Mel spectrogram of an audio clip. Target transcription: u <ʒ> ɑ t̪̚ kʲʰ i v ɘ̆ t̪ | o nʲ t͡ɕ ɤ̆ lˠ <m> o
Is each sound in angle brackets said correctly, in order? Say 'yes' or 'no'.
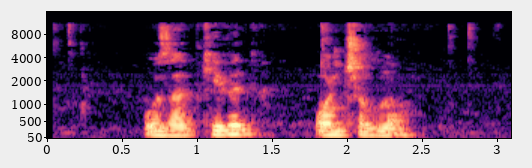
no, no

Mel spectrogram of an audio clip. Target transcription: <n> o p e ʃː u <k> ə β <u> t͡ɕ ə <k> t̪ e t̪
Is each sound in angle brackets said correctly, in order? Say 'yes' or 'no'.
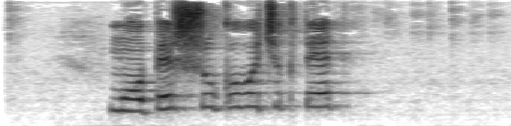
no, yes, no, yes

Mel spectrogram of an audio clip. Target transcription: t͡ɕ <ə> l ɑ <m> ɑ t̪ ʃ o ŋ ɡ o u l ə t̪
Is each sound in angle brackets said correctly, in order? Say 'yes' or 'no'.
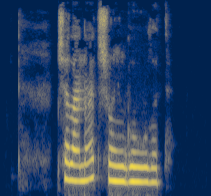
yes, no

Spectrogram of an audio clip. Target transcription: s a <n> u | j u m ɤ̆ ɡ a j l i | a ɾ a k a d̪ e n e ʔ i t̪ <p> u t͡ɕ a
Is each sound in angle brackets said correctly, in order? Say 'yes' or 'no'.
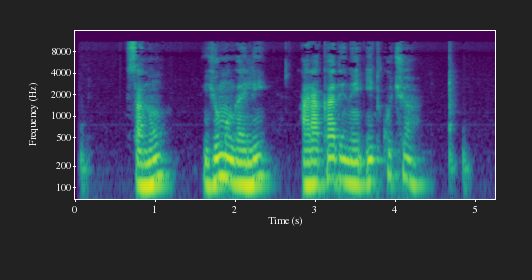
yes, no

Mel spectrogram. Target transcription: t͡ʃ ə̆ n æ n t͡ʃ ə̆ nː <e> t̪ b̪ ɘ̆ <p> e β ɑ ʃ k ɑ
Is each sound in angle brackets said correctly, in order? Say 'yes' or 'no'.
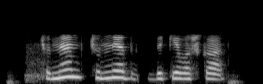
yes, no

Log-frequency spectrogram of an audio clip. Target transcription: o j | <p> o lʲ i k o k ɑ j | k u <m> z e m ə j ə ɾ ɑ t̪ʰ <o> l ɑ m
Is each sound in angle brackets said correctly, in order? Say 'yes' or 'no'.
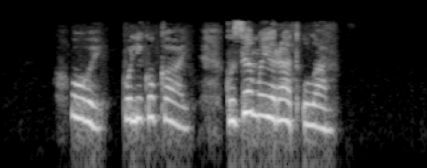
yes, no, no

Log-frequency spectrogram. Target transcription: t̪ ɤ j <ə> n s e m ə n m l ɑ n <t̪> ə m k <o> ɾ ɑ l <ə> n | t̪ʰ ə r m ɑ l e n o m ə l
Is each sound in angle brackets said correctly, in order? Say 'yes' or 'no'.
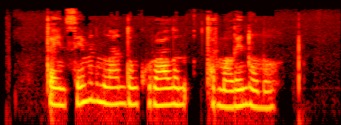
yes, no, no, yes

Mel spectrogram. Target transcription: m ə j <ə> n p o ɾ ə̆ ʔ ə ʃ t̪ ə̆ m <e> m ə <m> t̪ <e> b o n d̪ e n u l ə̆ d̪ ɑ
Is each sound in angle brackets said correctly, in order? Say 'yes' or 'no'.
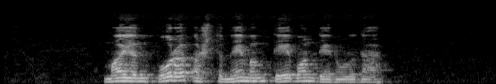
yes, yes, yes, yes

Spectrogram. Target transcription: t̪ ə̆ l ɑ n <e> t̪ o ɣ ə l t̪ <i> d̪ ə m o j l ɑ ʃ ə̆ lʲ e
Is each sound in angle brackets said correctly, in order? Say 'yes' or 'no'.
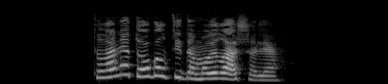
yes, yes

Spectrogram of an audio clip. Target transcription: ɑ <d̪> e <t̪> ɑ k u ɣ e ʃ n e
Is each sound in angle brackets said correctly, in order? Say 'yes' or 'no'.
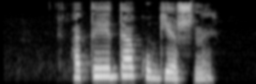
no, no

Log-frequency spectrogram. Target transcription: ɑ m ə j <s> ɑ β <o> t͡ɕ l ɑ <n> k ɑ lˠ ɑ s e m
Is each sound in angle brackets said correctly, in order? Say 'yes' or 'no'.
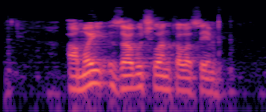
no, no, yes

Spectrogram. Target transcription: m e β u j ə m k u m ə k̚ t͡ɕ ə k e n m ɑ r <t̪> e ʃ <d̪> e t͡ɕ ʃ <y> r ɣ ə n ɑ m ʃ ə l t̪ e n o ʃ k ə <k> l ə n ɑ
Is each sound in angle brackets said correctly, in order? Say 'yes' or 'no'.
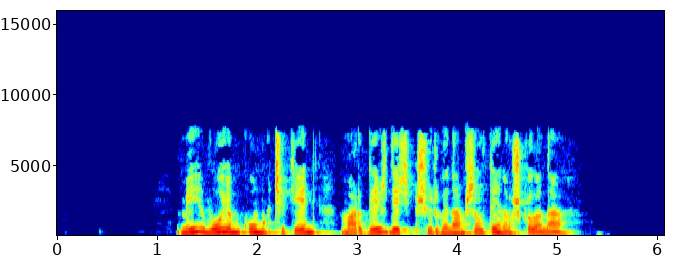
no, yes, yes, no

